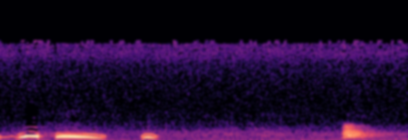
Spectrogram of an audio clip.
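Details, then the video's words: Spotted dove, Thổ voice, gently cooing as a lure for newly kept wild birds: a phrase caught mid-way with a strong coo, a long downward coo and a lone end note, followed by a brief rustling noise. "Tiếng chim cu gáy Giọng Thổ kích mồi nhẹ nhàng - Bổi mới nuôi nghe nhanh nổi."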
